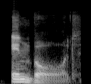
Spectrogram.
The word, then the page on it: inboard: British English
